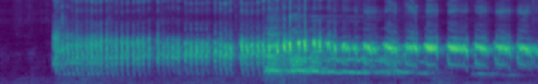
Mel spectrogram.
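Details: White-crested laughingthrush, a female calling for a mate: a harsh, rapid chattering run of pulsed notes that starts rough and grows louder and more tonal, settling into a rhythmic series of strident mid-pitched notes.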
